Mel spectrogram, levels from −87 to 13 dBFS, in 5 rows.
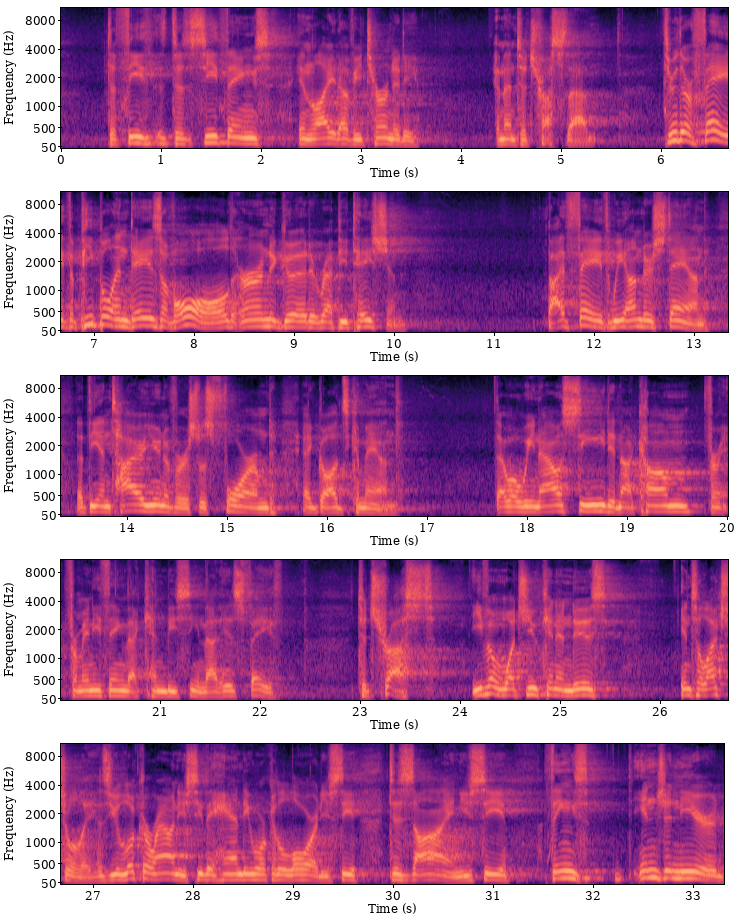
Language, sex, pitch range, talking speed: English, male, 115-145 Hz, 150 wpm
